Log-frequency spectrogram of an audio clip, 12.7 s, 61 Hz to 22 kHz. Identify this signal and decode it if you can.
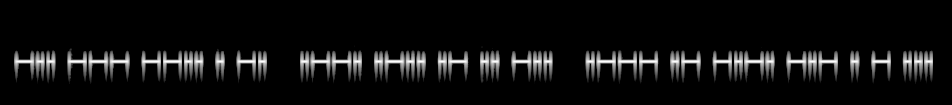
Morse code, heard as a keyed tone, about 17 wpm, 700 Hz. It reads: DOZEN PLAID JACKETS
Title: Pangram Challenge v2 - 17wpm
